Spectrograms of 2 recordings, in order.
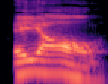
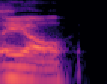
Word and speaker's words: Eyal: Eyal. Eyal. Yes. Eyal.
